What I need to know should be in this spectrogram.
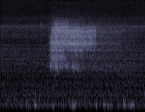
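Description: A man exhales with a breathy hiss close by.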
